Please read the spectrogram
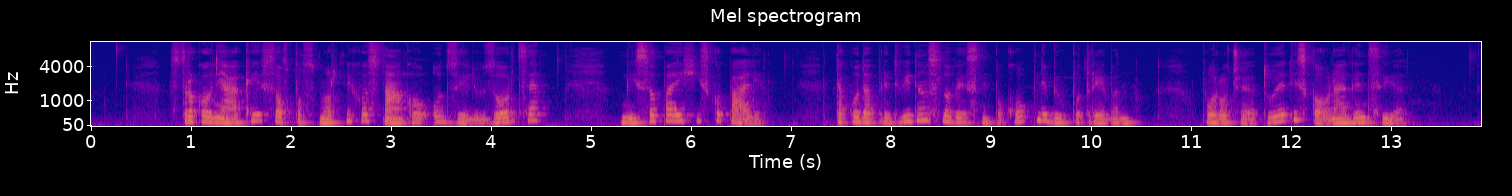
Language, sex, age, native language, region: Slovenian, female, 30-49, Slovenian, Gorica region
